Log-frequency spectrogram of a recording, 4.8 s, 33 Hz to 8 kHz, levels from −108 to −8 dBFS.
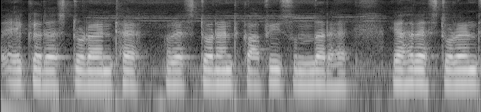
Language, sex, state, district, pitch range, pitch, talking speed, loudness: Hindi, male, Bihar, Muzaffarpur, 120-130 Hz, 125 Hz, 110 wpm, -33 LUFS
